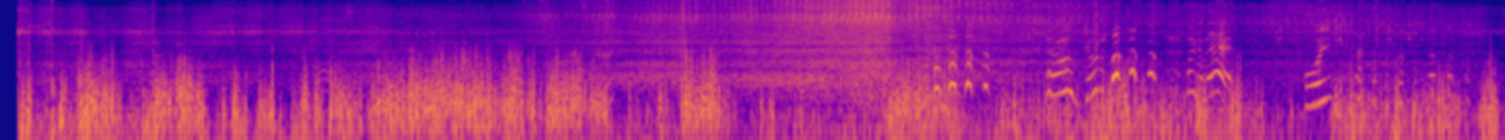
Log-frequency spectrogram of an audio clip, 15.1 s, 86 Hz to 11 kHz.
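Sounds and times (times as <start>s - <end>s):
propeller plane engine: 0.2s - 15.0s.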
